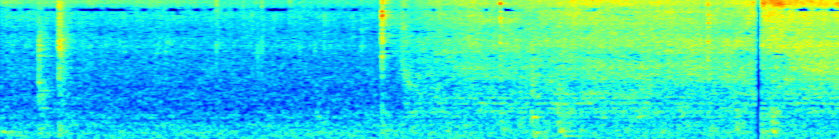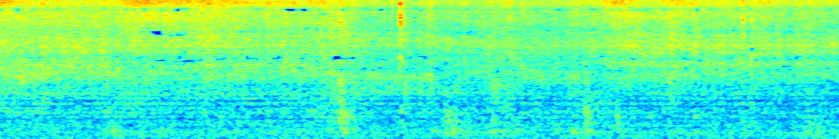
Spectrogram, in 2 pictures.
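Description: Cut potatoes for a chicken and potato curry cook in a pan with a steady, fairly loud hiss and sizzle that swells about halfway through, broken by occasional light clicks and no talking.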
